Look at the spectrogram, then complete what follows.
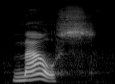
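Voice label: "mouse", English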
